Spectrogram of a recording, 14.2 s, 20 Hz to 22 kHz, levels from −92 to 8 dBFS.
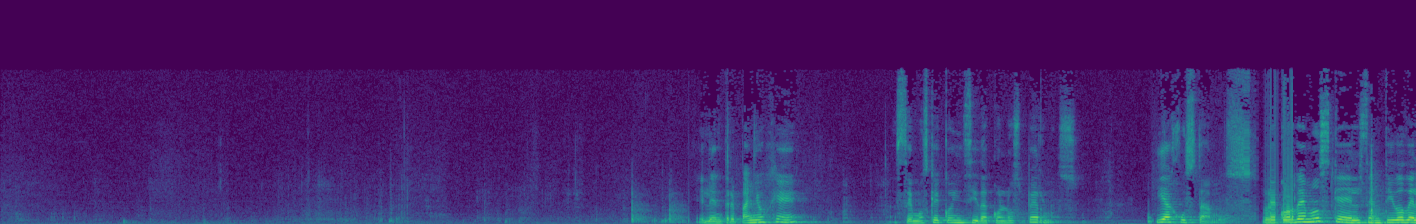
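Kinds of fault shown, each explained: Robotic sound from repeated short buffers: from 12.45 to 12.92 s the sound becomes a rigid, metallic buzz fixed at 93.8 Hz, likely because new audio arrived too seldom and the last 10.7 ms segment was looped, with roughly half the material repeated.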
